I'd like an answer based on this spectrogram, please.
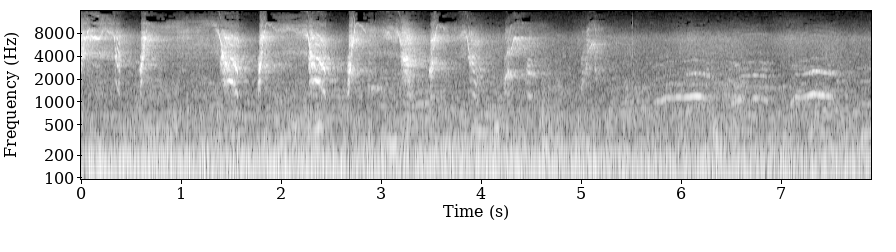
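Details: Shrill cries of a baby monkey needing its mother: loud piercing screams repeat about once a second for five seconds, then fade into softer rising tonal notes.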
